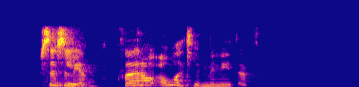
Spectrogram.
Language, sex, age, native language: Icelandic, female, 30-39, Icelandic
